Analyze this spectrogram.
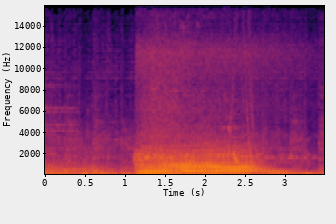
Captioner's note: scrap dragon growl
